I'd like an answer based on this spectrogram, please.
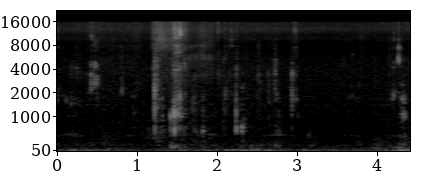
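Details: Pet dog Reka indoors eating a chocolate cupcake and milk, the last of the snacks bought at K Pet Fair; soft wet chewing and a short burst of sharp bites and crunches, over a low room hum.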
